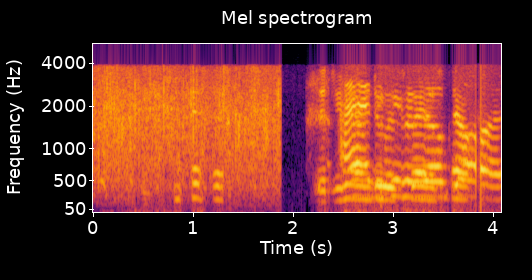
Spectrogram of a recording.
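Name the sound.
applause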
